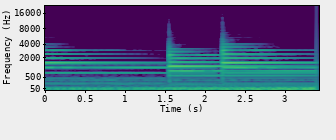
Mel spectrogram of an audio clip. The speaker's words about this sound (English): Just then, the doorbell rang.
